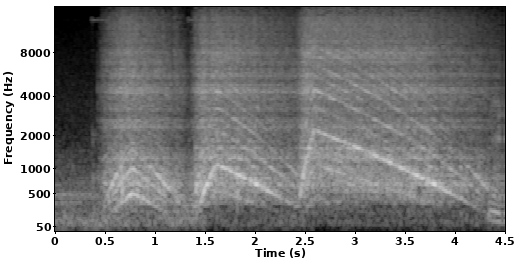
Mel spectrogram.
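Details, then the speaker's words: Electric bike after installing Luna Cycle primary drive 219 chain conversion kit, cover bolted on: three throttle blips, each a whine rising and falling with motor speed plus light chain rattle; primary chain drive whine, sounding almost the same as without the cover. "sounds almost the same with the cover on there but definitely keep the cover on there"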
